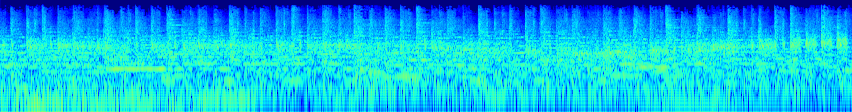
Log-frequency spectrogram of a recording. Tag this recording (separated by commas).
Music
